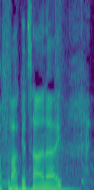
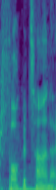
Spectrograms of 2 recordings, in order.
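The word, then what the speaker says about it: Whakatāne: here in new zealand it's not uh whakatane it's so it's not hey oh it's close it's it's it's a it's a word fokatana that's how you say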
